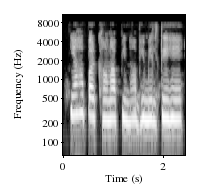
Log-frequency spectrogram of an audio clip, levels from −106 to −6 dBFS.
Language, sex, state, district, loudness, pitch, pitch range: Hindi, female, Bihar, Saran, -15 LUFS, 240 Hz, 235-255 Hz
